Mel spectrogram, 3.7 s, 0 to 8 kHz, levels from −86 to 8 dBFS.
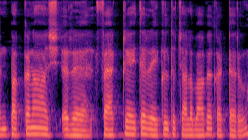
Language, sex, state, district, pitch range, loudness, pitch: Telugu, male, Andhra Pradesh, Visakhapatnam, 115-130 Hz, -19 LUFS, 120 Hz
